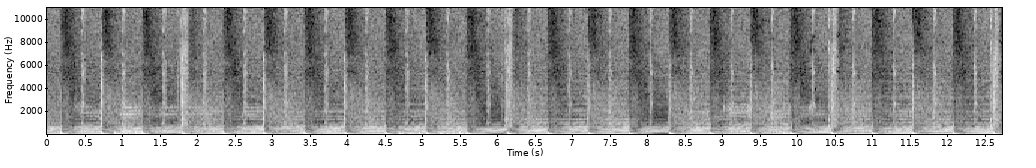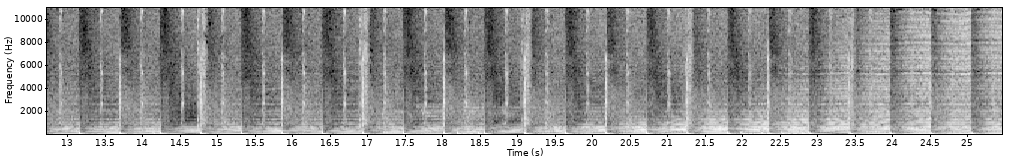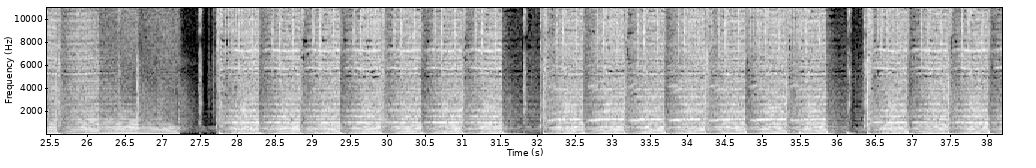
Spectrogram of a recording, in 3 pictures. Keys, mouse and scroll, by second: 0.8 middle click, 1.2 s, 1.4 scroll up 4, 1.7 middle click, 1.9 y, 5.1-6.8 scroll up 10, 7.7 scroll down 7, 7.8 middle click, 8.2 space, 8.5 middle click, 9.6 middle click, 9.8 y, 10.3 shift+click, 10.5 scroll down 9, 11.0 middle click, 11.3 shift+middle click, 11.4 shift+middle click, 11.8 middle click, 12.0 scroll down 4, 12.1 shift+middle click, 12.4 shift+middle click, 12.5 scroll up 5, 12.7 middle click, 13.3 middle click, 13.6 middle click, 13.8 shift+middle click, 15.2 space, 17.0 m, 17.3 space, 17.4 middle click, 17.6 s, 18.0 -, 18.2 Return, 20.3 space, 20.6 scroll up 4, 21.4 shift+click, 21.6 space, 21.7 m, 22.6 scroll down 9, 22.9 shift+middle click, 23.3 middle click, 23.4 middle click, 23.6 shift+middle click, 23.9 shift+middle click, 24.6 scroll up 10, 24.9 r, 25.2-25.6 scroll down 5, 25.8 Up, 26.1 scroll up 3, 26.4 space, 26.6 middle click, 27.4 ctrl+z, 27.9 scroll down 5, 28.1 double click, 28.4 double click, 28.5 Escape, 28.6 scroll up 1, 28.6 r, 29.0-29.4 scroll down 4, 29.4 scroll up 1, 29.6 double click, 30.1 Escape, 30.2 F2, 30.4 double click, 30.7 Escape, 30.8 double click, 30.9 double click, 31.2 scroll up 1, 31.4 p, 31.6 scroll down 19, 32.2 space, 32.4 double click, 32.5 double click, 32.7 Escape, 32.9 double click, 33.1 double click, 33.3 double click, 33.4 g, 33.5 Escape, 33.6 Escape, 33.7 Escape, 33.8 middle click, 34.0 middle click, 34.2 F3, 34.3 scroll down 6, 34.5 middle click, 35.8-36.2 scroll down 13, 36.2 middle click, 37.2 scroll up 6, 37.4 shift+middle click, 37.8 scroll up 3, 38.0 middle click.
